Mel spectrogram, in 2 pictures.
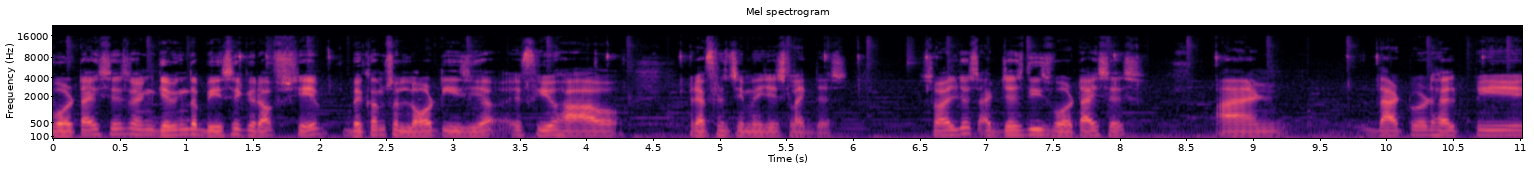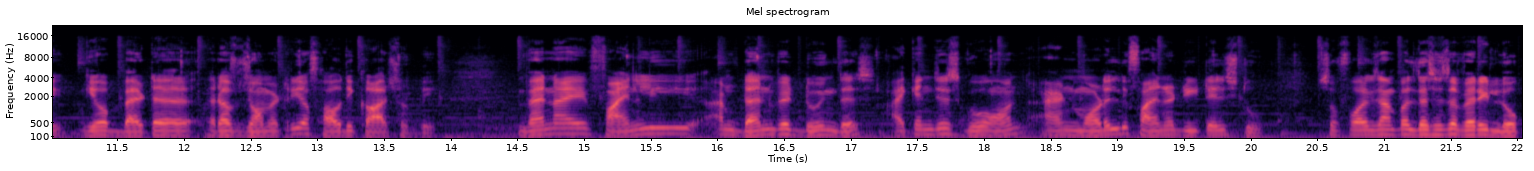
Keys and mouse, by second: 0.0-2.1 typing, 0.4 click, 1.2 click, 1.9 click, 2.7 click, 3.6 a, 4.2 ctrl+r, 4.7 g, 5.1 click, 5.8 a, 6.0 c, 6.4 click, 6.6 g, 7.5 click, 8.0-10.8 typing, 8.6 click, 9.5 click, 10.6 click, 11.0 click, 11.6 click, 12.0 Tab, 12.5 a, 12.9 Tab, 13.6 c, 14.0 click, 15.4 e, 16.1 click, 16.3 s, 17.0 click, 17.2 g, 17.8 click, 18.1 Tab, 20.0 shift+click, 20.1 shift+middle drag, 20.2 shift+click, 20.7 shift+middle click.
